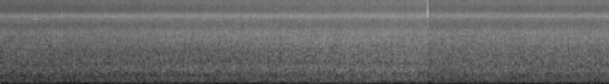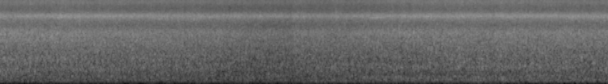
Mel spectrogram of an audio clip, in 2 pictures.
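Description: Shallow rocky stream rushing over stones and a small cascade: a steady, even rush of water.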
